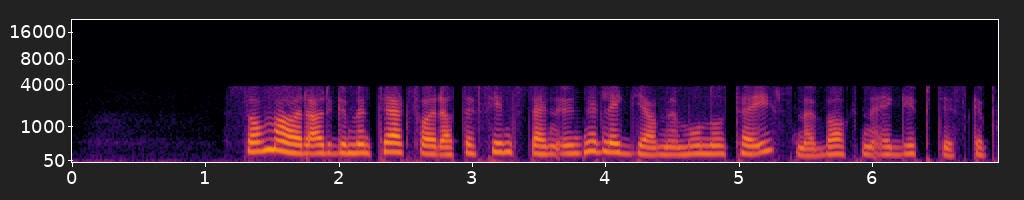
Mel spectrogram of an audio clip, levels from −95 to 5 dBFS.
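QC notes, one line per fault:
1.76–1.78 s, 3.78–3.84 s, 5.32–5.36 s: packet loss with pitch repetition. The gaps are 20, 60 and 40 ms long, consistent with 20 ms packets. The receiver loops the last pitch period, so the shortest gap sounds like a brief buzzy hold. The 60 ms gap fades almost to silence before cross-fading back. On a spectrogram, each gap shows flat, unchanging harmonic stripes below the 4 kHz G.711 ceiling. The waveform shows identical repeated cycles shrinking in amplitude.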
